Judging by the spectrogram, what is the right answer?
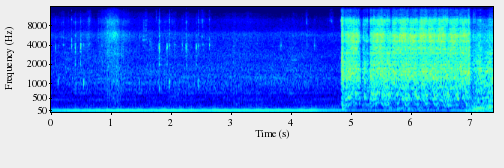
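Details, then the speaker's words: Barn-find Ford Corsair 2000E V4, sat for years, cranking with throttle open after points cleaned and spark confirmed at all four plugs: starter turns slowly, under three beats a second, and never catches; battery flat, to be fully recharged. "So at the moment in time we have failed to get it started, but we will not be defeated by a little V4. So we're back at about dinner time and we get a full battery charge and we'll try again."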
